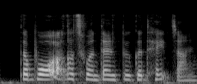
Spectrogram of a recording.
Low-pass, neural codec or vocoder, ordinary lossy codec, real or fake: 10.8 kHz; codec, 24 kHz, 0.9 kbps, WavTokenizer, small release; MP3, 96 kbps; fake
